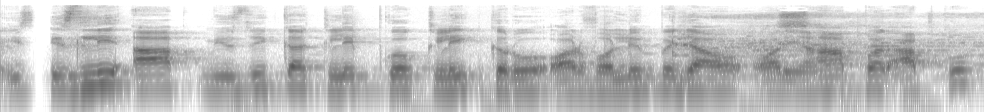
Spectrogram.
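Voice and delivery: usual speaking voice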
